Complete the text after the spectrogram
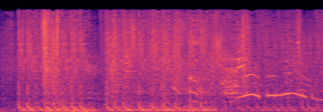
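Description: Gunshots fire in short, quick bursts.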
